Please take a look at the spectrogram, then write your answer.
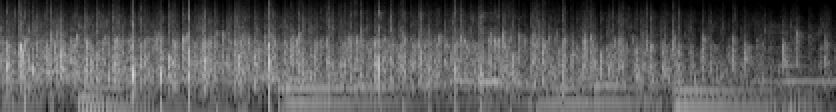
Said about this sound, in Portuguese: Em nome de Jesus, em nome de Jesus. Você pode aplaudir o Senhor, querido, por essa vida.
